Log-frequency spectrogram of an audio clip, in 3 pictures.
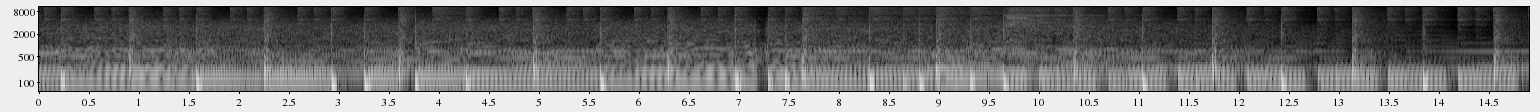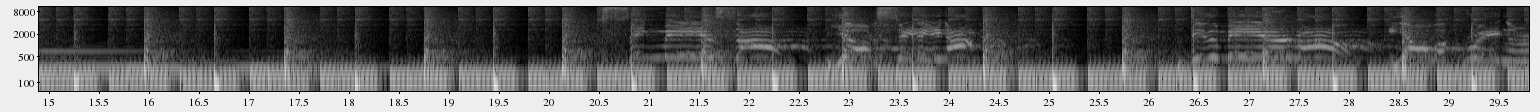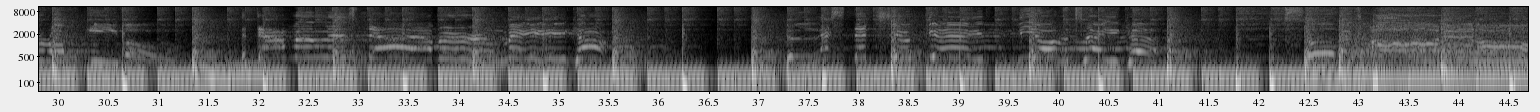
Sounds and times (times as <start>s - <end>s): Music: 0.0s - 44.6s.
